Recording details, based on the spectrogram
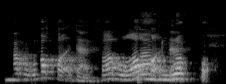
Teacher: Qafnya harus tebal qalqalah.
